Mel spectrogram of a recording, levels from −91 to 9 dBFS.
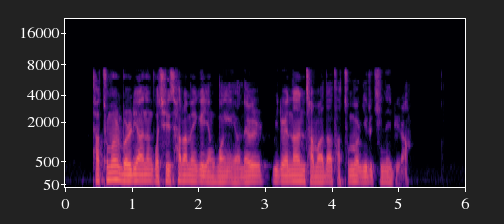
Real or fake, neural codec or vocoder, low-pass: fake; codec, 16 kHz, 4 kbps, X-Codec, WavLM features, trained on Multilingual LibriSpeech; 7.2 kHz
